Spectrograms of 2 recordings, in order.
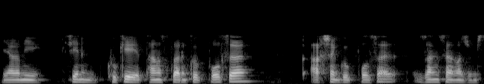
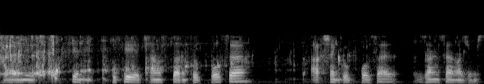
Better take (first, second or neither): first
